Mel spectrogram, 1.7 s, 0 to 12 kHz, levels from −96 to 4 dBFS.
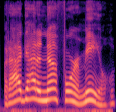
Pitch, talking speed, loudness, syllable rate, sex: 230 Hz, 240 wpm, -17 LUFS, 5.0 syllables/s, female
